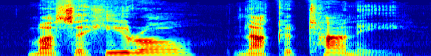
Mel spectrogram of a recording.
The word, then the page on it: Masahiro Nakatani: American English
